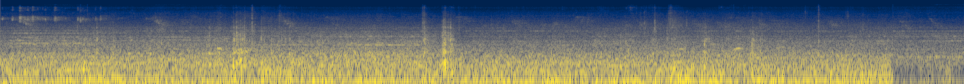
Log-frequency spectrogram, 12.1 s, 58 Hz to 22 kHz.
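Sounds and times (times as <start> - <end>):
wind and road rumble: 0.0 - 12.0.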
